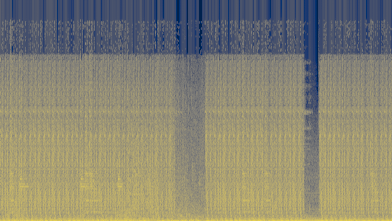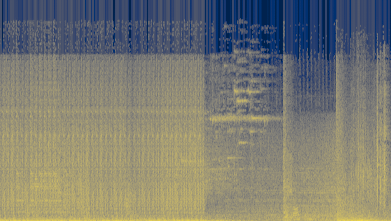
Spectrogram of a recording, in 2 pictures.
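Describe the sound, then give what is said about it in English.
Machine gun fire in a video game rattles in dense, rapid, loud bursts almost without pause. The firing briefly thins near the end, and speech is mixed in. “Machine gun.”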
